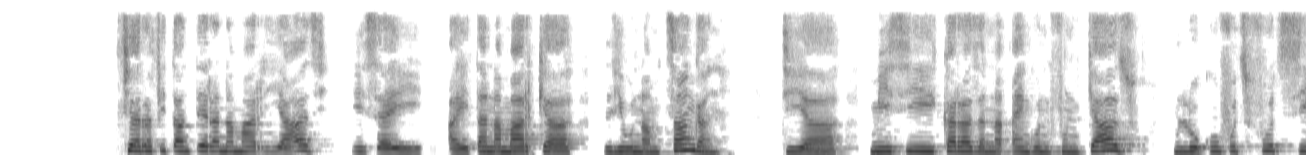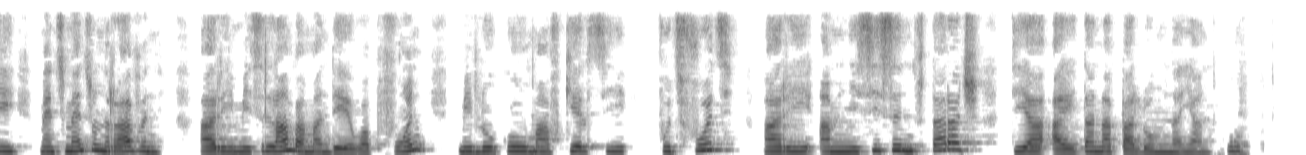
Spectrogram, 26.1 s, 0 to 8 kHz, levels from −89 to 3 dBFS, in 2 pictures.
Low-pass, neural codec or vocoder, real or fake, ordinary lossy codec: 7.2 kHz; vocoder, 44.1 kHz, 128 mel bands every 256 samples, BigVGAN v2; fake; MP3, 48 kbps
